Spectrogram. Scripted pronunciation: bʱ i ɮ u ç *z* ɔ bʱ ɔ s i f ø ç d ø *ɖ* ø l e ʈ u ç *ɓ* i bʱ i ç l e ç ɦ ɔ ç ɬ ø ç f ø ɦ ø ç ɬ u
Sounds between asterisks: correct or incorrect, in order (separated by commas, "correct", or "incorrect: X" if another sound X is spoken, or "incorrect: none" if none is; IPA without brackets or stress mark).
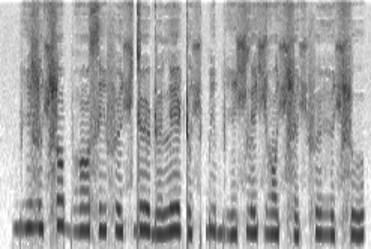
incorrect: ɬ, correct, correct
